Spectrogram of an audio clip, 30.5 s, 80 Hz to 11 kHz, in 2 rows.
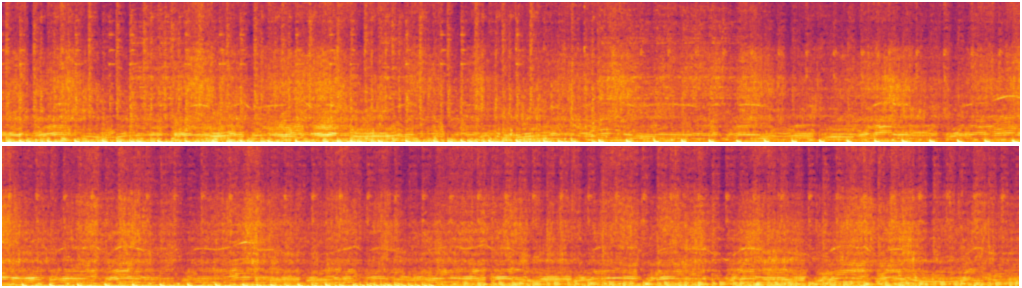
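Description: Husqvarna 555RXT two-stroke brush cutter running at high revs while cutting tall grass with round trimmer line. Its whine rises and falls about once a second as the engine loads and unloads with each sweep through the grass.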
